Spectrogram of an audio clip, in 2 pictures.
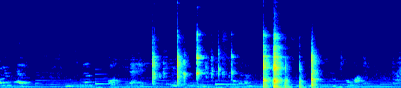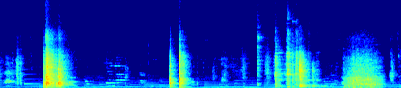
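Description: Soft background music with long held notes. Under it, a knife or spoon clicks and knocks against a plastic food-processor bowl as hot sauce is scraped in, about a dozen times, the sharpest knock about nine seconds in. A brief rustle comes near the end.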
